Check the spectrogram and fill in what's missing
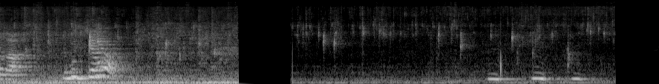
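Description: Chicken pieces are rinsed under a running kitchen tap in a home kitchen, with water splashing steadily, briefly cutting out, then returning with a few louder gushes.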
